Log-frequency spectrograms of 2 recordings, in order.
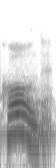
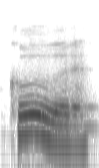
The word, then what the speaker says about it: could: Then it's not cold, Oscar. It is could. Could, not cold.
